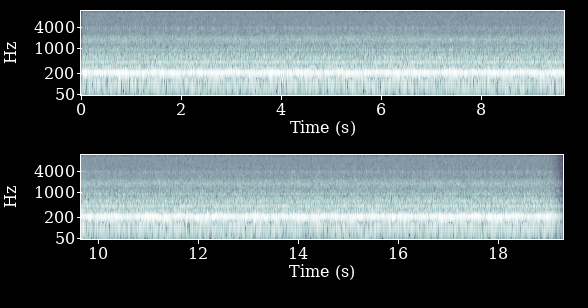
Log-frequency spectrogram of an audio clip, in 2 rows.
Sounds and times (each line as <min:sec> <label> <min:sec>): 0:00.0 Coffee machine humming and buzzing 0:19.3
